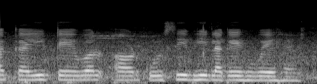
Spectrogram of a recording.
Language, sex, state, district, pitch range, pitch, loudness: Hindi, female, Uttar Pradesh, Lucknow, 195-215 Hz, 205 Hz, -14 LUFS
